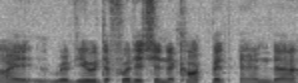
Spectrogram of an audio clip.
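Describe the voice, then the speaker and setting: This man speaks in a flat, monotone way. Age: 80s+. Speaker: solo sailor. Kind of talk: narration. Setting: on a yacht at sea. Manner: halting.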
